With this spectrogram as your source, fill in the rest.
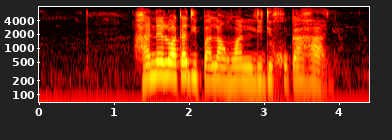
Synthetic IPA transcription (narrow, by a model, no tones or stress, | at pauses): hanɛlwakʼadipʼalaŋwaŋ̩lɪdik͡xʰʊkʼaɦaːɲwa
